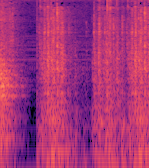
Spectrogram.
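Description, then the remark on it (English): A library door with a sticking handle rattles and thumps in its frame as someone tries to force it open, with a brief pause followed by a run of rough jostling noises. “What's wrong with this door? Is it locked?”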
